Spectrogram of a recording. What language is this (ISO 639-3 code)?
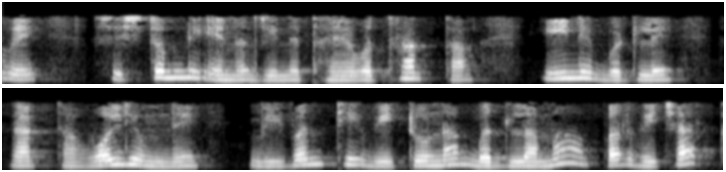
guj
